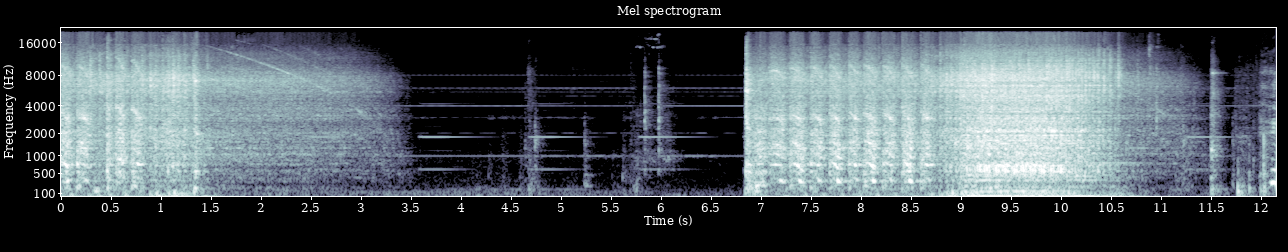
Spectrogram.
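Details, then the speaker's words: Cheap Audi after repairs with Chinese parts, cam plate bolts reinstalled, cranked to build oil pressure with the fuel pump fuse pulled: steady cranking, then it catches cleanly anyway and settles to a smooth idle; normal crank and start. "Obviously, it started and I had the fuel pump fuse pulled and it started anyways, which is kind of a good sign. This thing actually wants to run."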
